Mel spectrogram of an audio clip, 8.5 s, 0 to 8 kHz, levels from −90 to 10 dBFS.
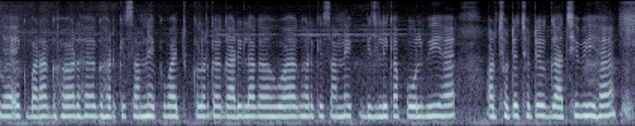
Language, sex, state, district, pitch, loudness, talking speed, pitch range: Hindi, female, Bihar, West Champaran, 235 Hz, -14 LUFS, 210 wpm, 235-240 Hz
